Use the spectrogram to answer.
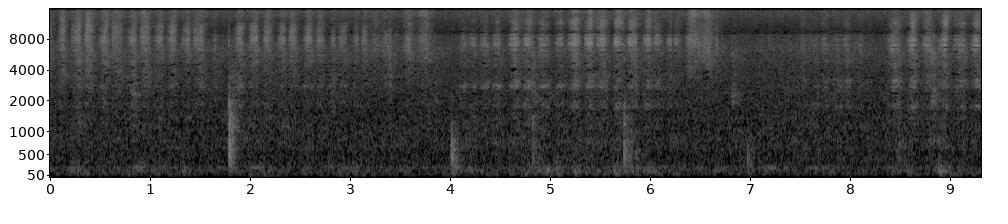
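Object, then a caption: Wooden colored pencil on a paper sheet. A wooden colored pencil steadily rubs and scratches across a flat white paper mandala coloring sheet resting on a table. The quiet, continuous scratchy strokes are broken by two brief, sharper taps.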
